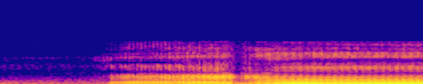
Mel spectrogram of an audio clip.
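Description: A deep, drawn-out pitched drone that starts suddenly about a second in, breaks off briefly just after two seconds, then returns louder. It sounds like audio slowed down along with slow-motion video.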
